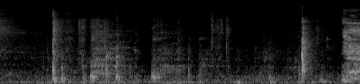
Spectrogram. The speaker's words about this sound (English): Problem is, I coughed. I got a cough drop in my mouth, so I'm trying to avoid it.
